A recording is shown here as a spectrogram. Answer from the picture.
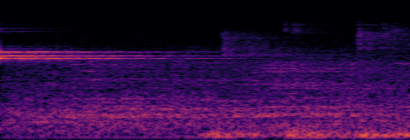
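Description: A referee's whistle gives a short high tone right at the start, fading within about a second. Then comes the low rumble of a sports hall with soft knocks from the ball and players' feet on the wooden court.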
